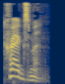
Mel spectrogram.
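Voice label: "cragsman", British English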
